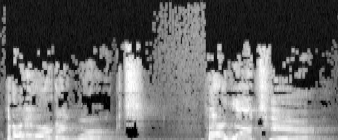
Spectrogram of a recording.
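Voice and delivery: high, drawn-out whining protest; indignant Cain. Acted. Cain protests that his hard work was rejected, exasperated. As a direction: wail the complaint, stretching the words. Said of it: "you're sounding just like Cain".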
